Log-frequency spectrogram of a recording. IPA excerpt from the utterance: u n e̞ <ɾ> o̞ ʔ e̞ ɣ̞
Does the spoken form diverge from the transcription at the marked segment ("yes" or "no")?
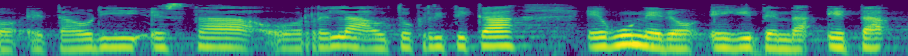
no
